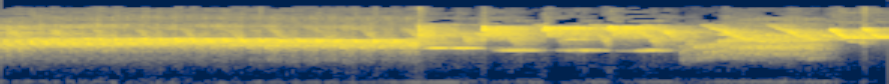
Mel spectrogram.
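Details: Singing male Belgian canary warming up: a sustained loud buzzy trill, then thin pure whistled notes on one pitch, ending in higher rolling trills.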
